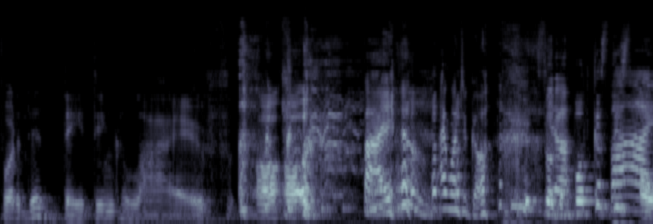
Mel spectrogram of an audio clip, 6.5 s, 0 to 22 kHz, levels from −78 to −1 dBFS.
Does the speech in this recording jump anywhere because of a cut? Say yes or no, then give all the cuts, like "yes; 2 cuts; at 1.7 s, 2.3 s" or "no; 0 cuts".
no; 0 cuts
